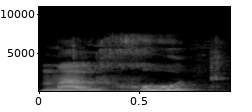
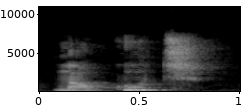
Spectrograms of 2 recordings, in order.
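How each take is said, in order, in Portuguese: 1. É pronunciada do jeito hebraico. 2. É pronunciada do jeito português. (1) "a pronúncia correta dessa sefirá é Malchut" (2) "Algumas pessoas pronunciam Mal Malkut, que é um, seria uma, uma vocalização em português"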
